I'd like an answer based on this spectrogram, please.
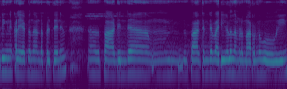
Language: Malayalam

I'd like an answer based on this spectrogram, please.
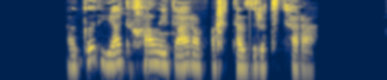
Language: Abkhazian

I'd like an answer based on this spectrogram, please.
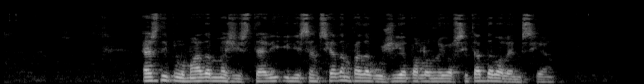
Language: Catalan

